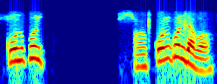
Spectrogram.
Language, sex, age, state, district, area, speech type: Assamese, male, 30-45, Assam, Biswanath, rural, conversation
